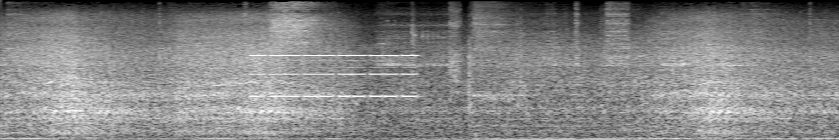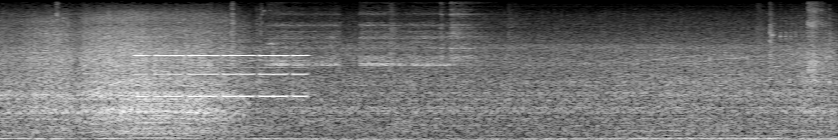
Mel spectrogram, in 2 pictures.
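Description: A truck engine rumbles low and steady as the truck rolls slowly forward.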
